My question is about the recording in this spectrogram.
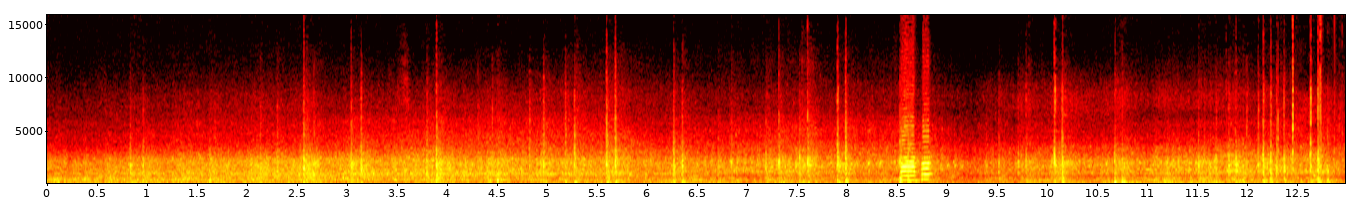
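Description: Miniature railway train running steadily along its track, with two quick loud toots of the locomotive's whistle about eight and a half seconds in.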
